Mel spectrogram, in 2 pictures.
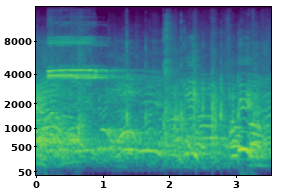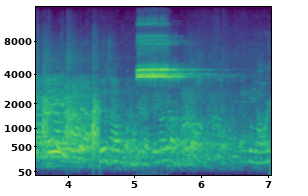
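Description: A referee's whistle blows in short sharp blasts.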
